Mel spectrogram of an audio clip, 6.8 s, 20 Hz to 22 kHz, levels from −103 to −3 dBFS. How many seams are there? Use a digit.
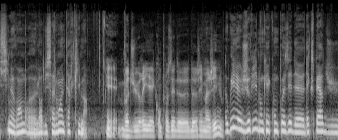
2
